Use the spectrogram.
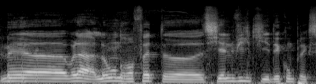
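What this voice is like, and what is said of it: Usual voice. Nothing is said of it.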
